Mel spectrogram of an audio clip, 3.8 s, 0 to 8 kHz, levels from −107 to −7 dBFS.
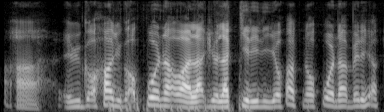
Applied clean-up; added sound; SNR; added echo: neural mask model RNNoise.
